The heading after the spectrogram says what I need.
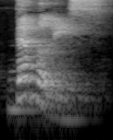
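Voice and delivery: short thuh in "the police"; "the" ends in a short vowel, not ee; weak the before consonant. Shown as a demonstration. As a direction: say "the police" with a quick, unstressed "the". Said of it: "this word is pronounced".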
